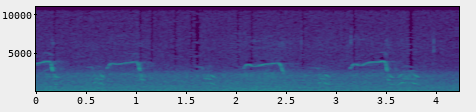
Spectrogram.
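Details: Golden eagle calling for its partner during mating, Latvia, 9 February 2020, 11:09 AM; level high whistles ending in falling slurs come in slow pairs, partly masked by strong low rumbling noise.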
